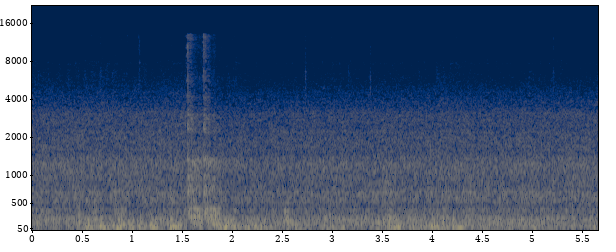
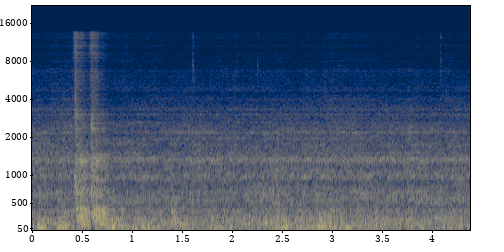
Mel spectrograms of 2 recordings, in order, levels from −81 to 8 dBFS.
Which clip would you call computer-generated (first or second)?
second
